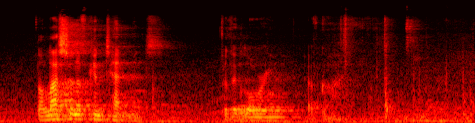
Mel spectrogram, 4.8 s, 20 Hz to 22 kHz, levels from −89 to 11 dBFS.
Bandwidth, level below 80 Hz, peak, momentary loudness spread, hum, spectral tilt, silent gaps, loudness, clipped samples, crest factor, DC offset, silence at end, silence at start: 14 kHz; -50 dBFS; -8 dBFS; 20 LU; none; -4.5 dB/octave; none; -28 LUFS; under 0.1%; 22 dB; under 0.1%; 0 s; 0 s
